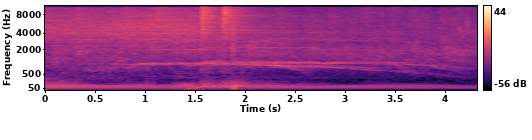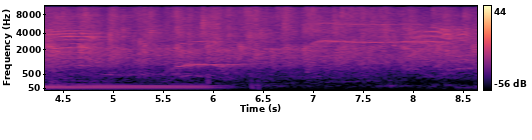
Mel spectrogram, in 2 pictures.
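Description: A live band's final low note rings and fades, stopping about six seconds in, while an audience applauds. The applause dies away gradually.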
